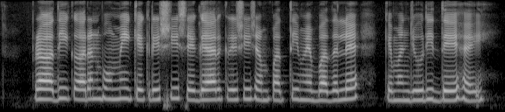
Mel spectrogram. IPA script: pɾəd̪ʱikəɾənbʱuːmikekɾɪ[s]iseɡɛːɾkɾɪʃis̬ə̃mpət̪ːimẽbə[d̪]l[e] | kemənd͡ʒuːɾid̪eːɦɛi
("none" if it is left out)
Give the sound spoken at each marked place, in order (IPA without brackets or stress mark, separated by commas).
ʃ, d̪, e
